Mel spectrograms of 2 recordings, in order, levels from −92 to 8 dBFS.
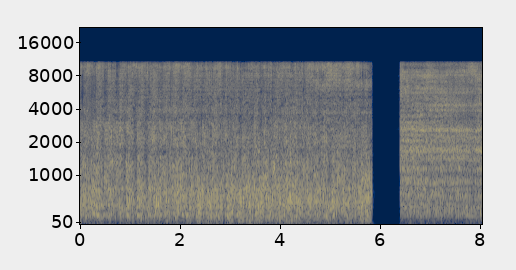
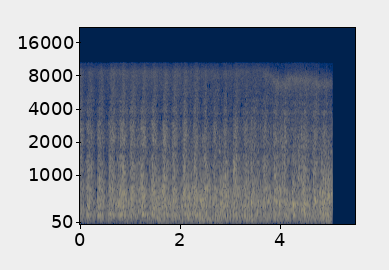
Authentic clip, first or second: second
